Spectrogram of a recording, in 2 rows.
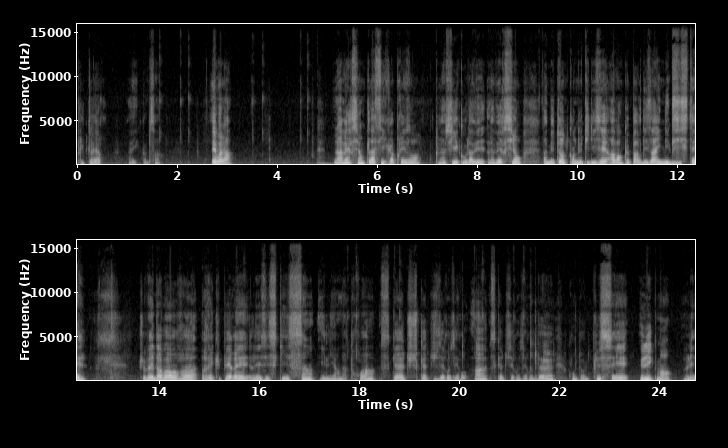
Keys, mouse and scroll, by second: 1.4 click, 2.0 click, 3.4 click, 4.4 click, 15.4 click, 16.5 click, 17.6 click, 18.6 click, 20.2 ctrl+click, 20.9 ctrl+click, 22.5 ctrl+c, 22.5 ctrl+c.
